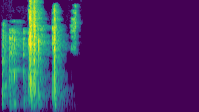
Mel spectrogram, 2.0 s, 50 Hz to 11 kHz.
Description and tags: delphis COFFEE BOTTLE PUT BACK 2
bottle, coffee, fx, machine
